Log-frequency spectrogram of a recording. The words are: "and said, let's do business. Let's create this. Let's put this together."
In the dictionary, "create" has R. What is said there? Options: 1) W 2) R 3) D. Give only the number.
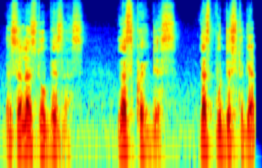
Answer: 1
